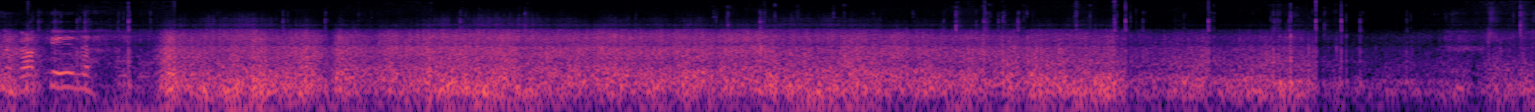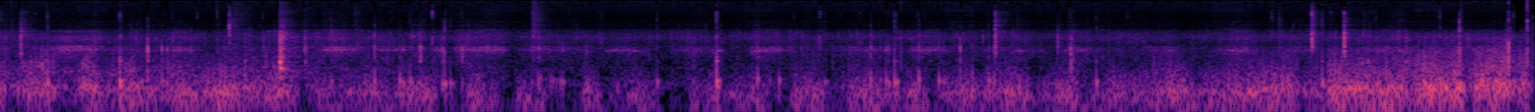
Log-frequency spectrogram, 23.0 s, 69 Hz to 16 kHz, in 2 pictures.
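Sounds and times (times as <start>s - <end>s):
bike tyres rolling on dirt: 0.0s - 23.0s
wind over microphone: 0.0s - 23.0s
bike clicks and knocks: 5.3s - 23.0s.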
